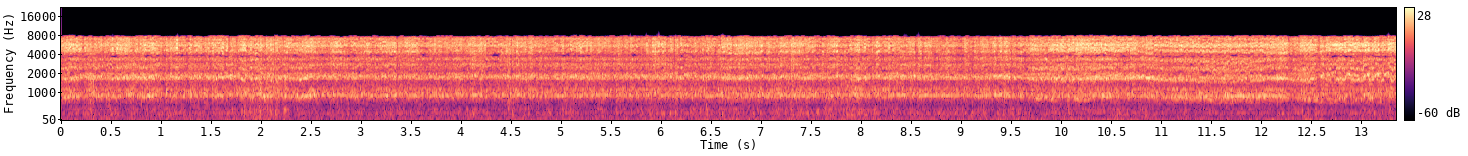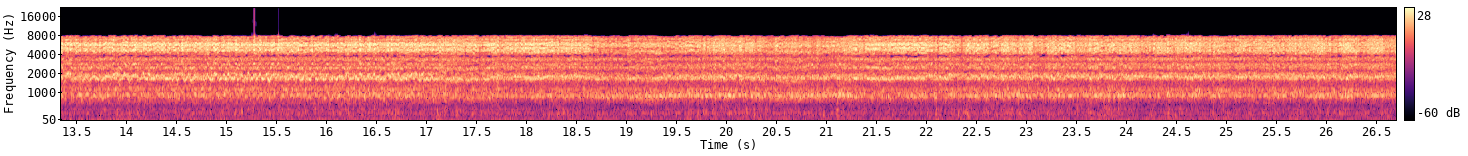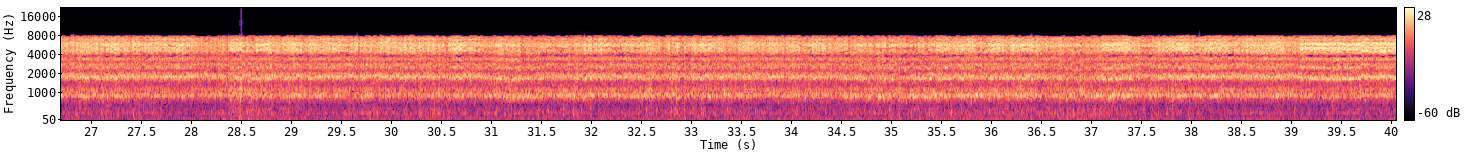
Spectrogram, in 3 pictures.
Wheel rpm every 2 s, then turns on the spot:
230, 230, 230, 230, 230, 220, 200, 200, 200, 230, 220, 230, 230, 230, 230, 230, 230, 230, 230, 230.
none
